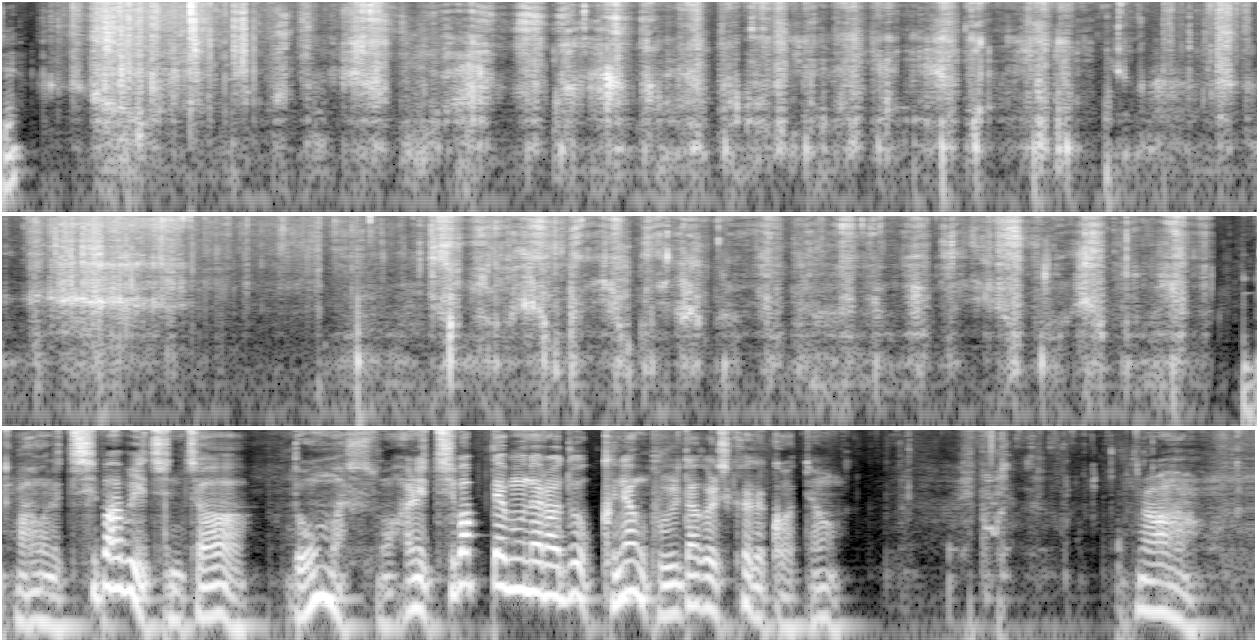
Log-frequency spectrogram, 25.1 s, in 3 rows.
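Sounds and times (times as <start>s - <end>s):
crunchy chewing: 0.3s - 16.6s
wet mouth sounds: 22.4s - 25.0s.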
